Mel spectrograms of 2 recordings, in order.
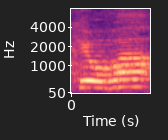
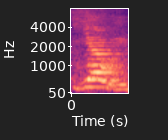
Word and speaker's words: Yahweh: soy, también conocido como Jehová o Yahová. Diferentes pronunciaciones para lo que está conocido como el tetragramatón o es difícil la palabra, pero es Yahweh, YHWH.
